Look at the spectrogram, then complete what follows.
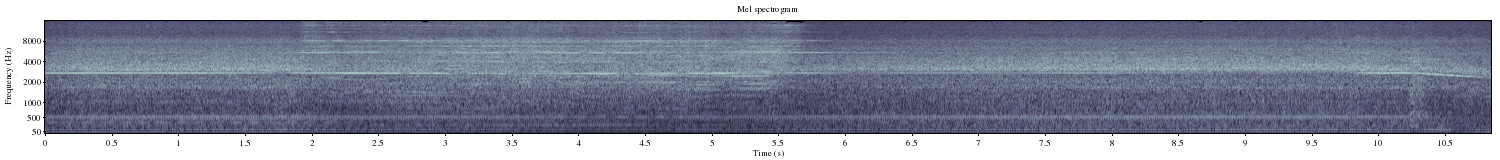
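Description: SawStop table saw running, its blade cutting through a half-inch ABS plastic blank fed along the fence, with a brighter cutting sound from about two to six seconds in. Near the end the saw is switched off and its whine falls in pitch as the blade spins down.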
